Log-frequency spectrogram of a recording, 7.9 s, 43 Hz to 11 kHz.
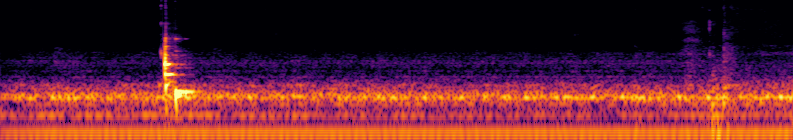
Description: every day between 3:30 am and 4:30 am my home makes this weird noise about every 30 seconds, it stops when you interact with it with voice (tapping on it does not stop it)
